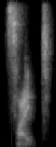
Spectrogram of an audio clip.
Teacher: this voiceless alveolar affricate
